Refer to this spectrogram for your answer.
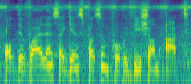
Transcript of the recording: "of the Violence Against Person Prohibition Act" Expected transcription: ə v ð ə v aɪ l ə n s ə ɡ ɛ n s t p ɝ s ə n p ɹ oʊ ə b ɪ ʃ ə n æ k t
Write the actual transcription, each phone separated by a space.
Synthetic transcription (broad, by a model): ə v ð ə v aɪ l ə n s ə ɡ ɛ n s t p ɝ s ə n p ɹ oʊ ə b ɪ ʃ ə n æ k t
